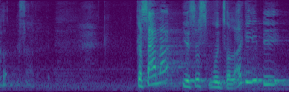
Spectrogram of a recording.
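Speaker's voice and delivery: normal talking voice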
